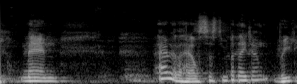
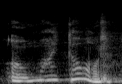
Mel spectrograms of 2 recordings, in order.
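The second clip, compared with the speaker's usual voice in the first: slow, higher stunned gasp of words; stunned disbelief; 5 semitones higher, slower than usual. Retold or imitated. Retelling the funder's Zoom call, slow stunned disbelief. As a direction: let it sink in slowly, amazed.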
